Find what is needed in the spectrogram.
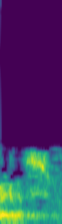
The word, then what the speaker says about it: Archippus: So, can I ask you, dear, this, how do you pronounce it? Archippus? How do they say it in the Bible? Archippus.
